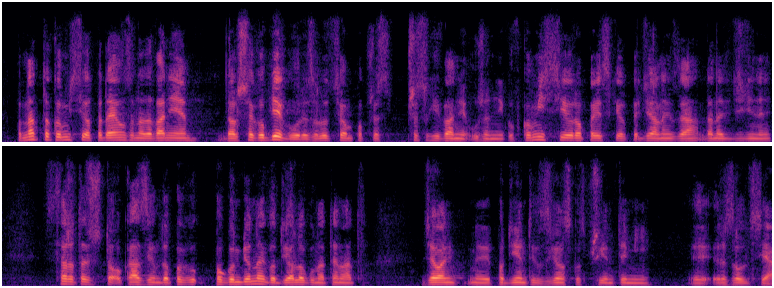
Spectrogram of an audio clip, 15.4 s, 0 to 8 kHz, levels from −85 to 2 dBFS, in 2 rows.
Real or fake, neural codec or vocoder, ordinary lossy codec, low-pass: real; none; Opus, 24 kbps; 7.2 kHz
